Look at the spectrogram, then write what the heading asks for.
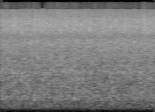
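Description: Steady broadband rush of flowing river water, loud and continuous with no pauses, heard alone without any voices.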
